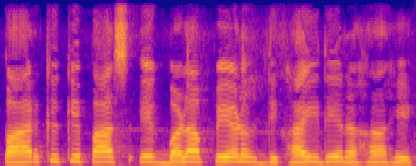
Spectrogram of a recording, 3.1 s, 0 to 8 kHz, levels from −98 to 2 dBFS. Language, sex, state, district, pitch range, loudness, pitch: Hindi, female, Madhya Pradesh, Bhopal, 230-255 Hz, -15 LUFS, 250 Hz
